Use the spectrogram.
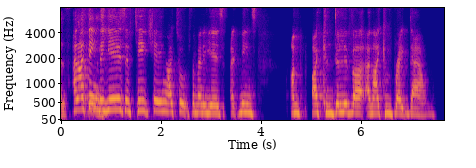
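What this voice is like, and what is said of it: South London accent. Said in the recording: “I'm the grubby South Londoner. ... And you have the South London.”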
